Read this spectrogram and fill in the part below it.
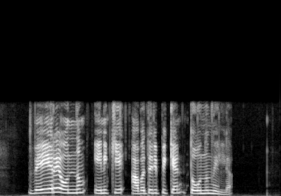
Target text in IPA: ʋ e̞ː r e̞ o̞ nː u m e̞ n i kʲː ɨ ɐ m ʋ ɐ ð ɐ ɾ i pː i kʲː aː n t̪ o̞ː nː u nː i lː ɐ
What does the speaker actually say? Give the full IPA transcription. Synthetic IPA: ʋ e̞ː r e̞ o̞ nː u m e̞ n i kʲː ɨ ɐ ʋ ɐ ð ɐ ɾ i pː i kʲː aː n t̪ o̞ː nː u nː i lː ɐ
